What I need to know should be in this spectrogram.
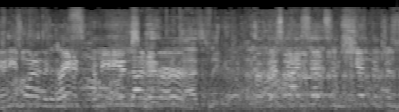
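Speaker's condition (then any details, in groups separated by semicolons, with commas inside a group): No condition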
